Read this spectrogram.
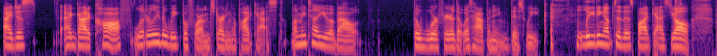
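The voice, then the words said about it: Raspy, sick-sounding voice. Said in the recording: “is this going to be a raspy podcast? The answer is no. I'm just sick.”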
